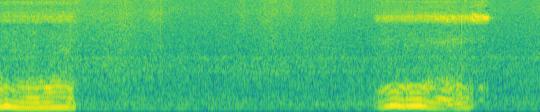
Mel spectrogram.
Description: Princess snoring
